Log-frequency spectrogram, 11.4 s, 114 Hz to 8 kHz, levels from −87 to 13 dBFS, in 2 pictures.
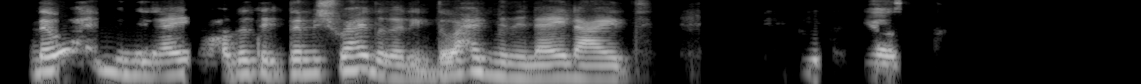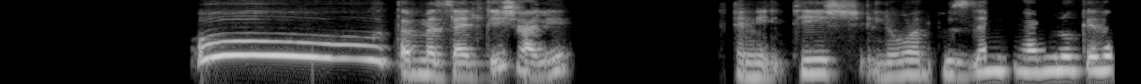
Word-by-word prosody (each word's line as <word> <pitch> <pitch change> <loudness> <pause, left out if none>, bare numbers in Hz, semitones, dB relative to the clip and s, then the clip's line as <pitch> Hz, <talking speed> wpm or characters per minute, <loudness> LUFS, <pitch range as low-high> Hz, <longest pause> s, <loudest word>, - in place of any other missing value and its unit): ده 225 +1 +4
واحد 310 -4 -3
من 195 -4 -4
العيلة 185 +2 +1 0.2
حضرتِك، 190 +1 -3
ده 195 - +2
مش 200 +3 -2
واحد 240 +1 +2
غريب، 155 -1 -4
ده - - -1
واحد 210 +1 +2
من 170 -3 -5
العيلة 155 +1 +1
عادي، 145 0 -2 0.7
البيت 390 0 -9
بيتك - - -49
يا - - +2
أسطى. - - -8 2.1
أوه! 460 -4 +5
طَب 195 - 0
ما 185 - +1
زعلتيش 170 - 0
عليه؟ 175 +6 0
ما 240 - -6 0.8
أتخانقتيش، 195 +3 -3
اللي 170 0 -9
هو 190 - -3
أنتم 190 - -7
إزاي 185 +4 -2
بتعملوا 225 +1 0
كده 230 +1 +1
200 Hz, 165 wpm, -18 LUFS, 175-245 Hz, 2.1 s, أوه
